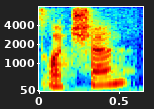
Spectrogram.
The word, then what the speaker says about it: Ochan: I was just saying my surname is Ochan, so it's pronounced with an H.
